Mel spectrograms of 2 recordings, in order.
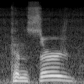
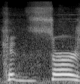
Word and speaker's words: concern: right I'm not concerned concern concer concern that's the freaking word me that's such a such a commonly used word and I for some reason thought consur was the correct way to say it what the hell I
